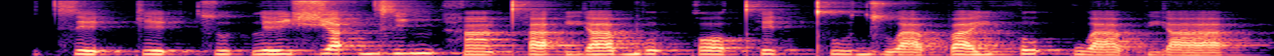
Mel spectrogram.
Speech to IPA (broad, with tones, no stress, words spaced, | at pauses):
t͡se˨ʔke˨ʔ t͡su˨t̚le˧ɕa˦ʔ d͡zi˦ŋhã˨˩t̪ʰa˨ʔ ja˧bo˦ʔkɔ˧ t̪ʰe˦t̚t̪ʰu˧d͡zwa˨˩ pa˧jho˦ʔ pwa˨˩ pja˨˩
